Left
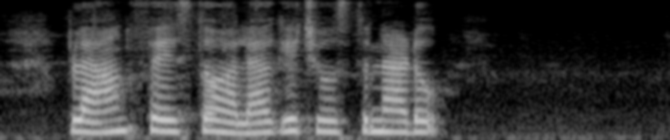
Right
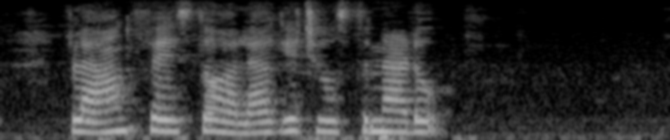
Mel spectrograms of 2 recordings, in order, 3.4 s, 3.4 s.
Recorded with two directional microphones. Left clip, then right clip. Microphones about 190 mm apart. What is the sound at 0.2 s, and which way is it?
A woman's voice, 25° left (ahead or behind).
